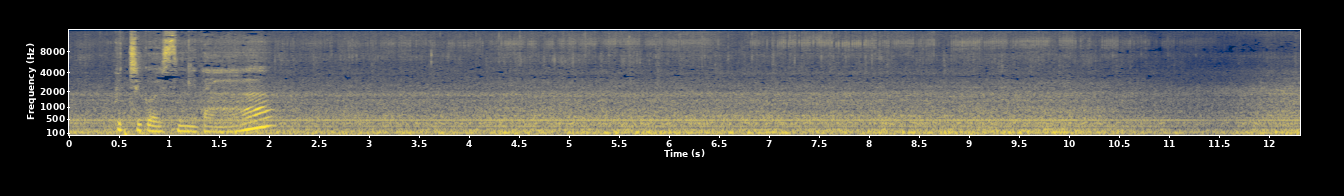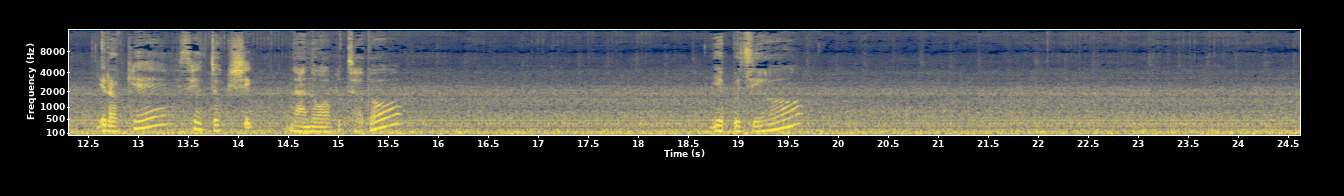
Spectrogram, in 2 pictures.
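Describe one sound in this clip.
Batter sizzles in a hot frying pan.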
